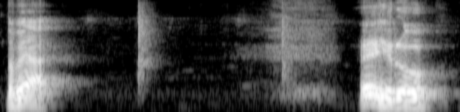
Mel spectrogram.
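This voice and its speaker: A man talking to his pet cat in coaxing baby talk, soothing and pleading, with his voice swooping up high on questions. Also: drawn-out words, a little mellow.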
